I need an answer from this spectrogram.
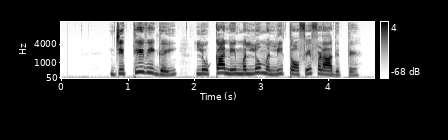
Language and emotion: Punjabi, neutral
